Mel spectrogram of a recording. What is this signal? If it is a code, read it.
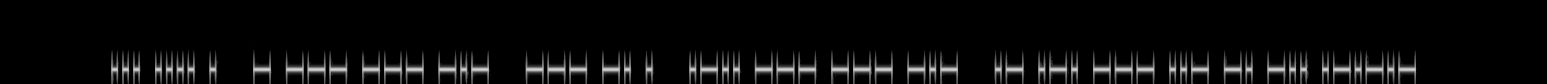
Morse code, heard as a keyed tone, about 22 wpm, 700 Hz. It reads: SHE TOOK ONE LOOK AROUND.
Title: Sentences from Top 600 Words 22wpm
